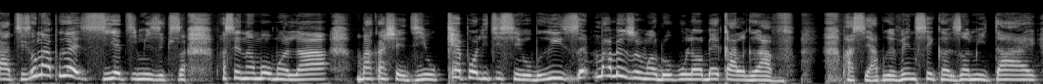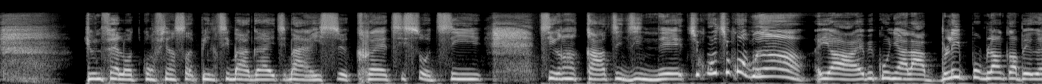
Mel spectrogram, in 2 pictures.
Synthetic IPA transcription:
atisɔ̃napʁesietimyziksapasenɐ̃momɑ̃lam̩pakaʃed͡zikɛ̃politisjɛ̃jobʁizem̩pabøzwɛ̃mɑ̃dopulãbɛkalɡʁavpaseapʁɛvɛ̃nsɛ̃kãs̬ãmit̪aj | junfɛlɔt̪̚kɔ̃fjɑ̃sɐ̃piltibaɡajtibaɡajsøkʁɛtisɔti | tiɣãkatidinetyktykɔ̃pʁʌ̃jaepikũnjalablipːublãkãp̬e

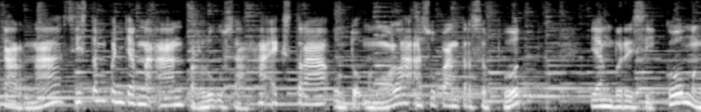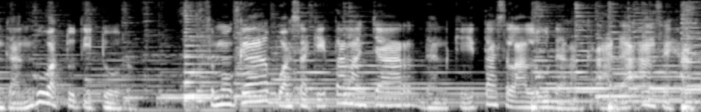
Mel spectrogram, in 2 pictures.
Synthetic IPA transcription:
kaɾənasist̪əmpəɲt͡ʃərna̰ʔanpərluːsa̰ha̰ʔɛkst̪ɾaʔunt̪ʊk̚məŋolahʔa̰supant̪ərsəb̥ʊt̪̚ | jaŋbəɾisikoməŋɡaŋɡuwak̚t̪ut̪id̥ʊr | səmoɡapuasakit̪alaɲt͡ʃardankit̪asəlaluda̰la̰mkəʔa̰daʔanseha̰t̪̚

